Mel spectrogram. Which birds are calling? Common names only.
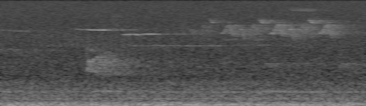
Black-capped Chickadee, Red-bellied Woodpecker, Common Yellowthroat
